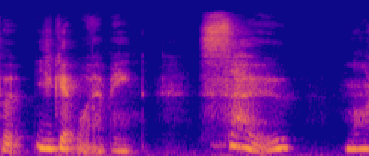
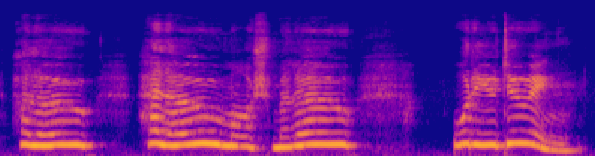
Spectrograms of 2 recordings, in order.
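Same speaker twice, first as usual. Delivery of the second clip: higher, louder greeting pillow voice; cheerful pillow; 8 semitones higher, 7 dB louder, slower than usual. Acted. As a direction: greet the newcomer brightly. Pillow uncovers its mouth.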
